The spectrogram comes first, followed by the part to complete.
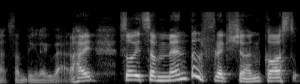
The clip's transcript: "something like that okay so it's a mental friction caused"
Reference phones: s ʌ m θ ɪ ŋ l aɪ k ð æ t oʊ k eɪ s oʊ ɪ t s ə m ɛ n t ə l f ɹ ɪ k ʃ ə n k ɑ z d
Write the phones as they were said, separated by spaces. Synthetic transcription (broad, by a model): s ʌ m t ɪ ŋ l aɪ k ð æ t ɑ ɪ s oʊ ɪ t s ə m ɛ n t ə l f ɹ ɪ k ʃ ə n k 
